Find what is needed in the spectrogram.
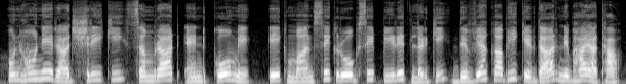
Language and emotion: Hindi, neutral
